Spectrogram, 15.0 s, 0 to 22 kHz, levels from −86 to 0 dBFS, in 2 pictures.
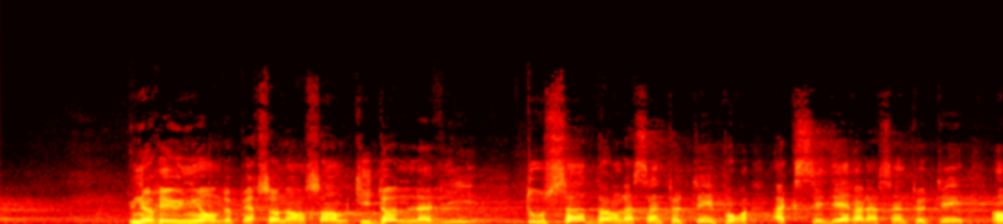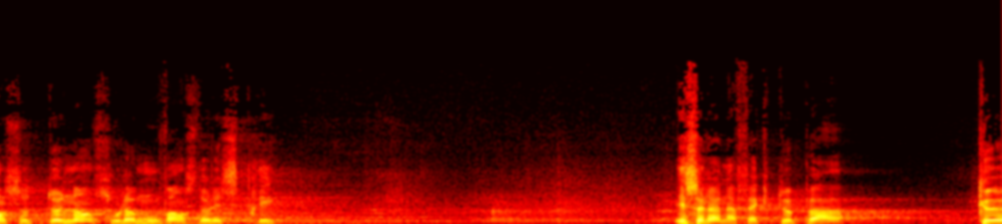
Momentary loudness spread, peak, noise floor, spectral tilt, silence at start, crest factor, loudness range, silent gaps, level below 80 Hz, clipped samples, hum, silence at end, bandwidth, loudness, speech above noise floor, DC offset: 23 LU; -2 dBFS; -46 dBFS; -5 dB/octave; 0 s; 20 dB; 7 LU; none; -66 dBFS; under 0.1%; none; 0 s; 15 kHz; -20 LUFS; 27 dB; under 0.1%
